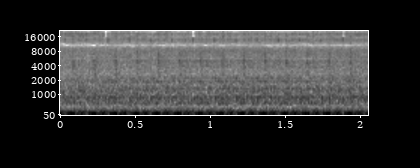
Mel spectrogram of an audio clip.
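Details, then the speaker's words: 2021 Mustang GT 5.0 Coyote V8 at cold idle, after adding Liqui Moly Ceratec and switching to 5W20: faint quick light tick, likely injector tick, fading sooner as cylinder head warms than before, not eliminated. "And that sound almost is a, you know, traditional injector tick. So it didn't stop the sound completely, but it did stop how long it goes. Still got a bit of a tick, but yeah."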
